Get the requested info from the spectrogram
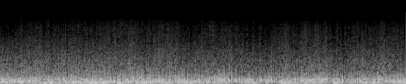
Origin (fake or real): fake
